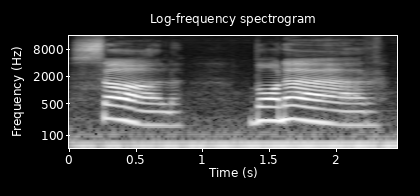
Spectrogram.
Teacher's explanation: The OE in French is very open.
